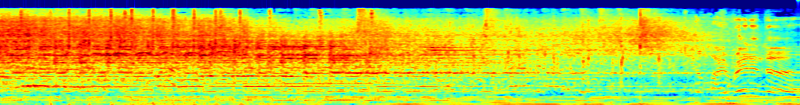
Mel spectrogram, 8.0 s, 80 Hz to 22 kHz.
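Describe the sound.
A large crowd at the 5 p.m. C3 South Campus gathering cheers and shouts loudly and steadily for several seconds, a dense roar of voices with steady tonal sounds running underneath throughout.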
